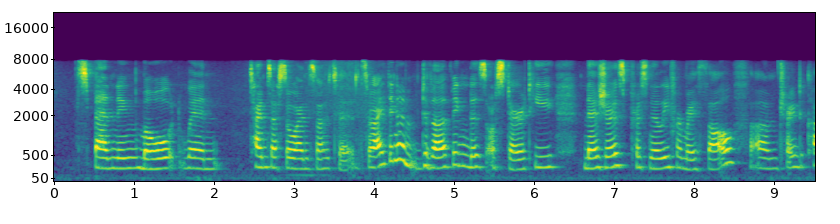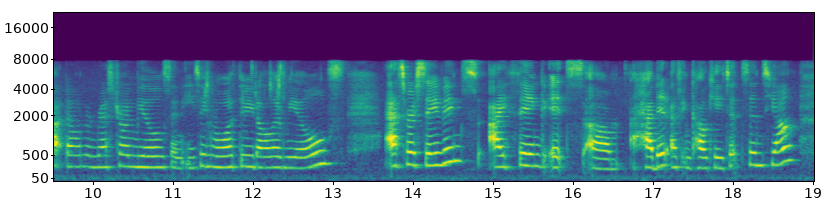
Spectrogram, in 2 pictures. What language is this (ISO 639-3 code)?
eng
